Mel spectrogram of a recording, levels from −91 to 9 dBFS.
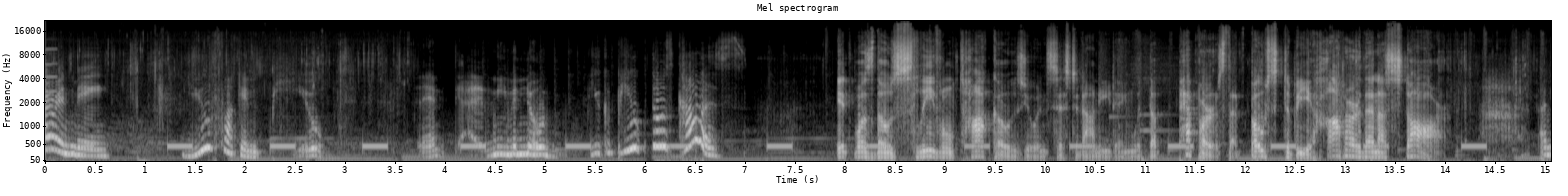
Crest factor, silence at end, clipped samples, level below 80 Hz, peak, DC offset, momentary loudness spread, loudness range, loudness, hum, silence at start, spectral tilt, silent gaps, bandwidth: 16 dB; 0 s; under 0.1%; -46 dBFS; -6 dBFS; under 0.1%; 16 LU; 4 LU; -21 LUFS; none; 0 s; -4 dB/octave; none; 19.5 kHz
